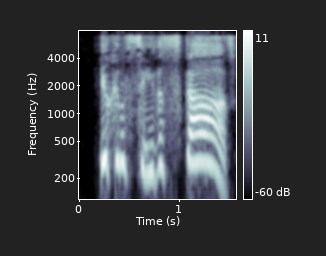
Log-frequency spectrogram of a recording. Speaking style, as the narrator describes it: cried Nettie

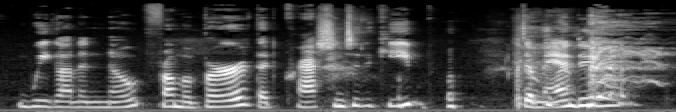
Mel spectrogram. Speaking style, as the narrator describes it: Saya, she quietly says to Arnadel

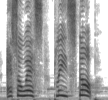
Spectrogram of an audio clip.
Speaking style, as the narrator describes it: Everyone was half panicked and screaming

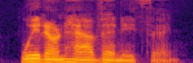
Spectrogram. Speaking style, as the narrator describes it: I say flatly

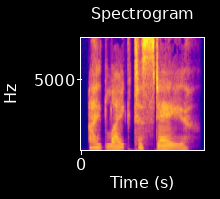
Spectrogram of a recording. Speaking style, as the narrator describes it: purred hotly

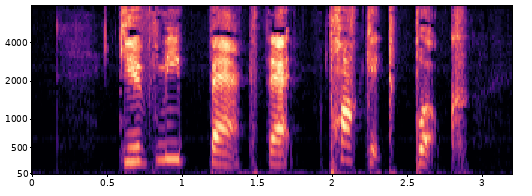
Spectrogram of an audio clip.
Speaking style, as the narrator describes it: repeated in a threatening voice

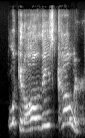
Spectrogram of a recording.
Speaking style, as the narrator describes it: Samantha giggled

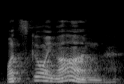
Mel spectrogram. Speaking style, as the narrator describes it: Anne sighed

